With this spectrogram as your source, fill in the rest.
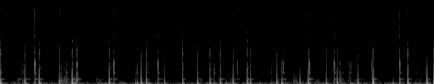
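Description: Long acrylic nails tap the small, hollow metal mesh grilles of a Zoom recorder's XY microphone capsules. About two dozen quick, dry clicks sound in an irregular run over a low, steady hum. Each tap is crisp and bright, with almost no ring.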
